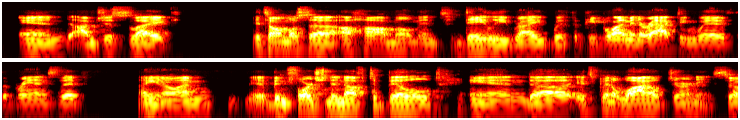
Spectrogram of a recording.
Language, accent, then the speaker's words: English; California, United States; Look, I grew up in California.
